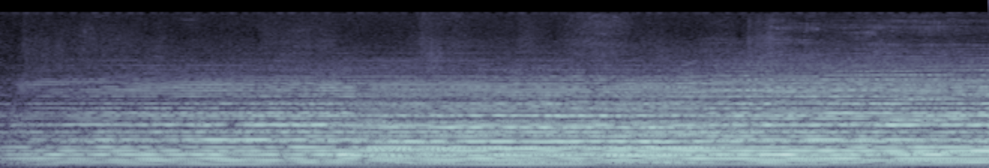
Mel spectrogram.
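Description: A college marching band's brass section playing a slow passage of long held chords. It comes in softly on the downbeat and swells over the first second or two, then sustains at full volume.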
